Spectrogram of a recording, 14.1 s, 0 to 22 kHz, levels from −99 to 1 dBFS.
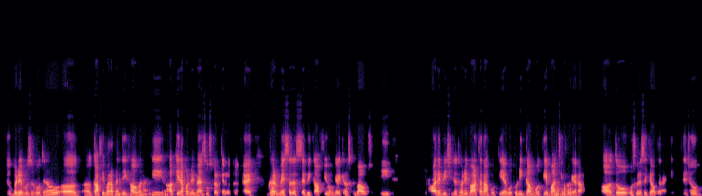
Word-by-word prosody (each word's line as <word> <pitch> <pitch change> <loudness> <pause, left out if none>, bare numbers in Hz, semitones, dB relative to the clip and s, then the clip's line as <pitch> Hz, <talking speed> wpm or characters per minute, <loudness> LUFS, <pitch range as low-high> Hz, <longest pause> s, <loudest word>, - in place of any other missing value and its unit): जो 165 - -9
बड़े-बुज़ुर्ग 150 0 +1
होते 135 - -4
हैं - - -1
ना 220 - +1
वो 210 -2 +2
अ 140 +1 +4 0.2
अ, 145 0 -2
काफ़ी 170 +6 +5
बार 205 -1 +2
आपने 190 0 0
देखा 155 +2 +1
होगा 150 +3 +2
ना 220 - -7
कि 220 -1 -4 0.2
अकेलापन 185 0 +2
भी 185 - -2
महसूस 155 +4 -1
करते - - -1
हैं। - - -6
मेरे 145 - -5
को - - -14
लगता - - +1
है, - - +5 0.4
घर 135 0 +6
में 165 - +4
सदस्य 155 0 -1
भी 195 - -1
काफ़ी 140 +3 0
होंगे 145 - -5
लेकिन 180 +3 -2
उसके 165 -1 -12
बावजूद 145 -2 +2 0.2
भी 165 0 -3 0.9
हमारे 155 +1 +5
बीच 160 0 -5
कि 165 - -20
जो 165 - -4
थोड़ी 160 0 -1
वार्तालाप 135 +3 +4
होती - - -9
है, 145 - +3
वो 140 - -3
थोड़ी 140 -1 -2
कम 135 - +5
होती 135 0 -5
है, 135 - +2
बातचीत 125 -1 +1
वगैरह। - - 0 0.5
अ, 130 - +5
तो 145 0 +4
उस 175 +1 -5
वzह 180 - 0
से 195 - -5
क्या 190 0 +1
होता 190 - -3
है 220 - -6
ना - - -11 0.4
कि, - - -7
जो 165 0 -3
160 Hz, 255 wpm, -23 LUFS, 140-180 Hz, 0.9 s, घर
